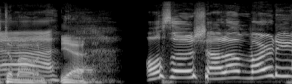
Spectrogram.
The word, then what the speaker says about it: Damon: yeah and she said she pronounced her last name is it's Kia Deone Deone I think it was Deone yeah also shout out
